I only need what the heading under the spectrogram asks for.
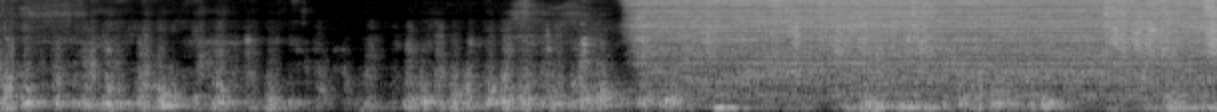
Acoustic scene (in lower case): restroom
